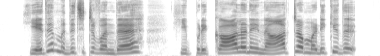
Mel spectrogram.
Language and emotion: Tamil, disgusted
